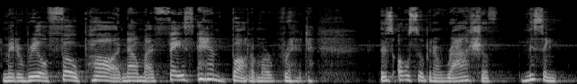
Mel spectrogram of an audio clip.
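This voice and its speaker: A woman's voice: deep voice, moderate pace, darkish tone, breathy edge, soft background music. An actress playing a bitter, theatrical Victorian woman poet in a comedic period audio drama, with a haughty, sardonic delivery. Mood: haughty, wry.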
